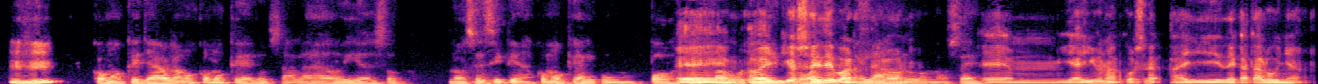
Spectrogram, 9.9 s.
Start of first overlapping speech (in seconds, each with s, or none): 5.1 s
